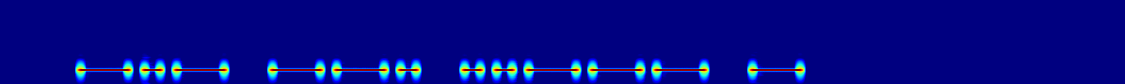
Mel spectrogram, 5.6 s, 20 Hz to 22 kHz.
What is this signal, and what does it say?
Morse code, heard as a keyed tone, about 15 wpm, 700 Hz. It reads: KG2T
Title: USA Call Signs - 4 Characters - 3x Character Spacing - 15wpm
